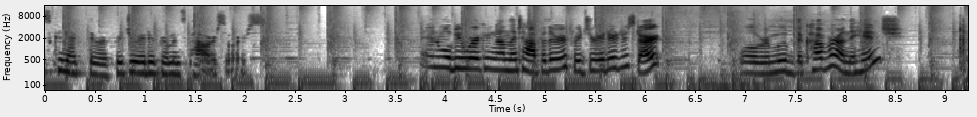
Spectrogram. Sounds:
speech
music

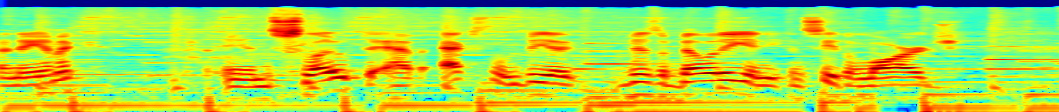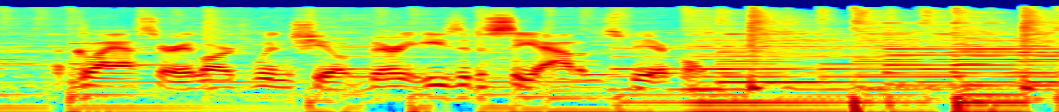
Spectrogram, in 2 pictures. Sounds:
speech
music

